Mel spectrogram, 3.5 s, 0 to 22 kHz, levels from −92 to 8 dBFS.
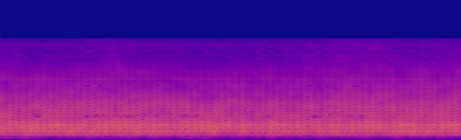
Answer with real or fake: fake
